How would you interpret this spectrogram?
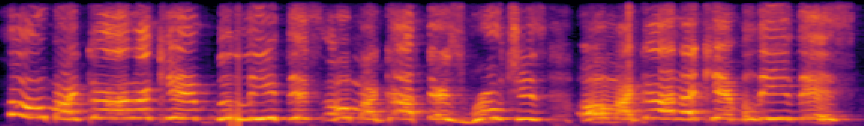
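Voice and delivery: high, whiny, hammed-up sobbing kid; mock crybaby. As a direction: wail it like a spoiled baby who's seen roaches. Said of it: "crying like a little baby".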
